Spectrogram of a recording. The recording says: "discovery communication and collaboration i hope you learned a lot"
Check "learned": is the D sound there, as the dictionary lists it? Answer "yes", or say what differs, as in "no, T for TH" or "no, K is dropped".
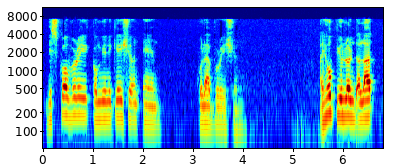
yes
